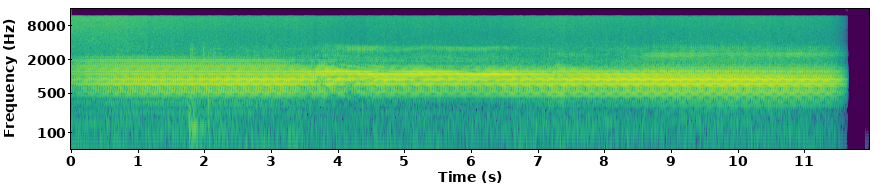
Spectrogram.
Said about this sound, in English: where the noise the TARDIS makes is remarkably annoying. It's just, it's constantly there and it's not quite to the point that it drowns out everything, but it's just grating.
